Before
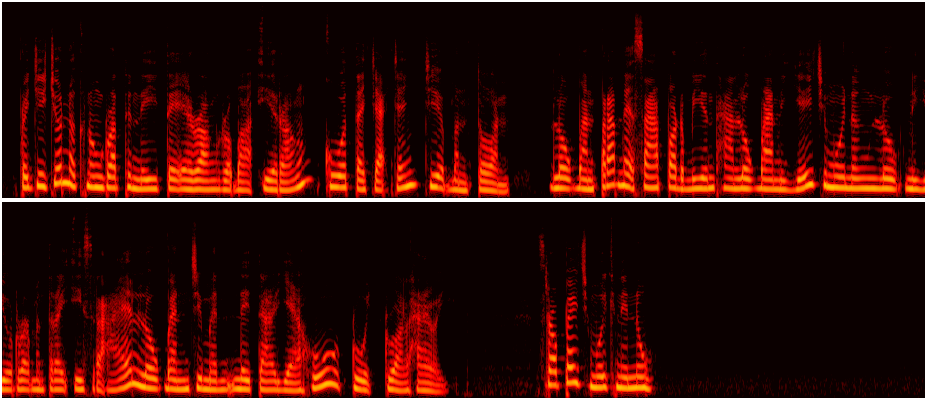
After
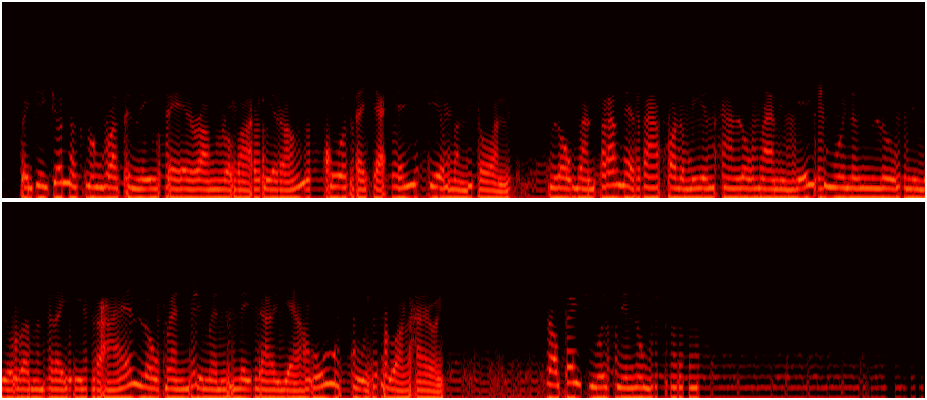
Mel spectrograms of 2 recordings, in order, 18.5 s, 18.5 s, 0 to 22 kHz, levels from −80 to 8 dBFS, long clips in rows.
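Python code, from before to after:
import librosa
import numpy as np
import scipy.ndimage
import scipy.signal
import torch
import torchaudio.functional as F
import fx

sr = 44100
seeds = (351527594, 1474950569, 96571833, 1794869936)

y = fx.echo_diffused(x, sr, ms=624, feedback_pct=47, wet_db=-15)
y = fx.env_lowpass(y, sr, base_hz=690.0, full_db=-24.0)
y = fx.level_steps(y, sr, step_db=21)
y = fx.high_shelf(y, sr, hz=2900.0, db=-11.5)
y = fx.lpc_vocoder(y, sr, seeds[0], excitation='pitch_kept', order=10)
y = y * librosa.db_to_amplitude(7.0)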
